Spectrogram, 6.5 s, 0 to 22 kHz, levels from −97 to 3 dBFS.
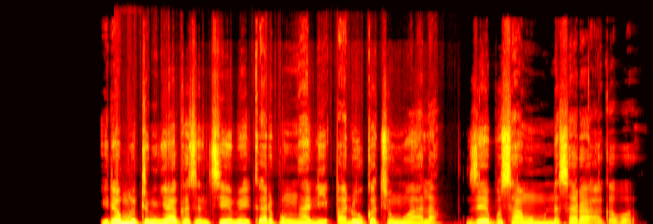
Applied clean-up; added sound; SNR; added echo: neural mask model DeepFilterNet 3.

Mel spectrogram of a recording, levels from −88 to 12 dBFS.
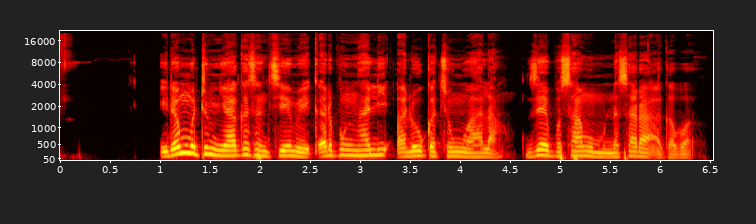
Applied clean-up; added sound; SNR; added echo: none; none; none; none.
